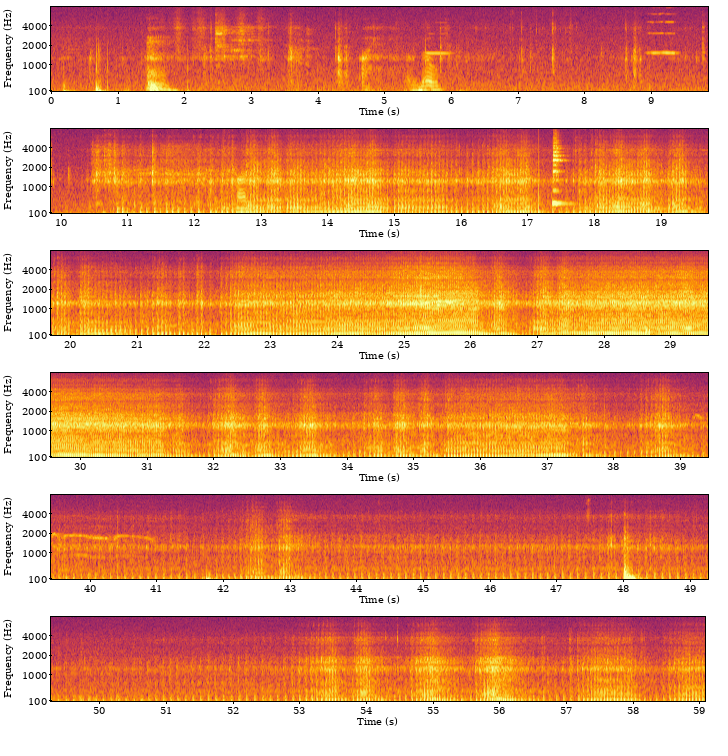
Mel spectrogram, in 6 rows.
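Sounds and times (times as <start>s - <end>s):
motorcycle engine running: 10.4s - 59.0s
horn toot: 17.4s - 17.9s.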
